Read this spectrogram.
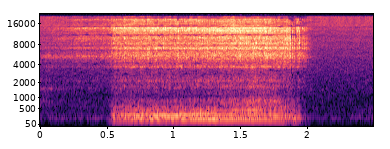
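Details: Nightly snoring during sleep: one loud, rattling, buzzy snore lasting about one and a half seconds, with quiet before and after.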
